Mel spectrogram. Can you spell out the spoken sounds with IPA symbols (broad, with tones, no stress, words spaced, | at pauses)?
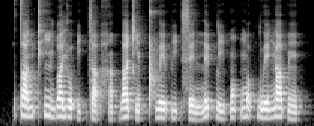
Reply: t̪a˦nkʰĩ˥˧ ba˦jo˨ʔ i˦k̚sa˨ʔ hã˨p̚wa˦t͡ɕẽ˨p̚ kʰwe˧pi˨ʔse˨˩nn̪e˦p̚ li˨˩ pɔ̃˦k̚ mɔ˦k̚ lwe˦ ŋa˦ pẽ˧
